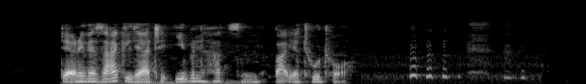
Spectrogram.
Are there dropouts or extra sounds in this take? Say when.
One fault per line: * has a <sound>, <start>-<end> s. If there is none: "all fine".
* has a laugh, 4.1-5.3 s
